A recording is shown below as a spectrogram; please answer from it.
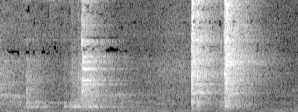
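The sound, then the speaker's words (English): Dishes and cutlery clatter as a dishwasher is unloaded in a kitchen. A soft rattle of handled crockery is followed by two sharp clinks in quick succession. “I need to unload the dishwasher and then load the dishwasher and then do some dishes.”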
